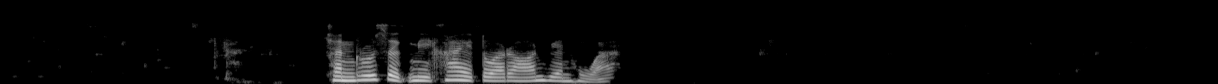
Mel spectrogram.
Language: Thai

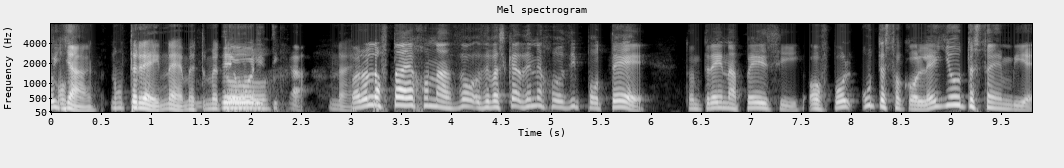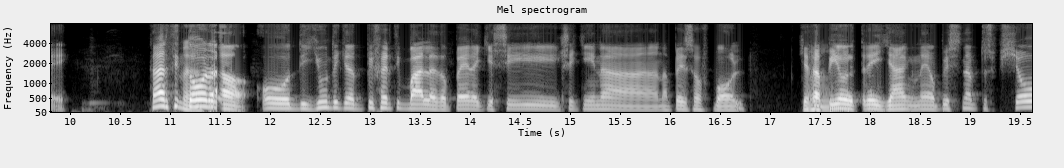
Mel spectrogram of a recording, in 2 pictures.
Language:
Greek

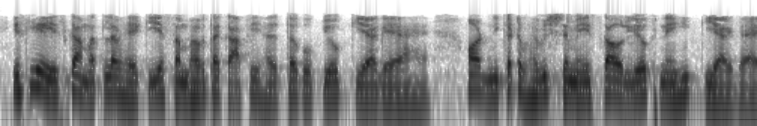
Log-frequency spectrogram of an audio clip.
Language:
Hindi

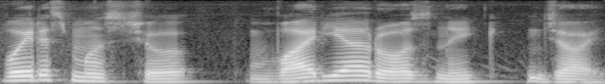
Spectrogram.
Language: Kashmiri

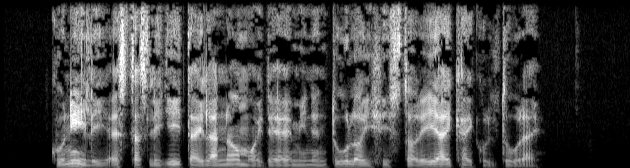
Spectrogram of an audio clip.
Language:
Esperanto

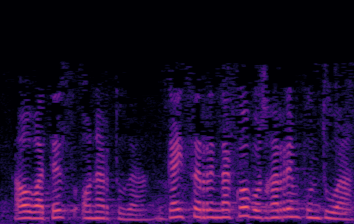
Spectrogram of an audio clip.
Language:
Basque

